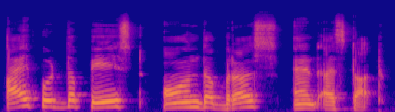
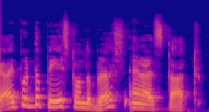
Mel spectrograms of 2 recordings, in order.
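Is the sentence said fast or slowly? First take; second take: slowly; fast. First: The sentence is spoken slowly and carefully. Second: The sentence is spoken quickly and fluently. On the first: The speaker is still learning the sentence. "शुरुआत में ... शायद आप ऐसे बोलोगे" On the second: The speaker has practised the sentence for days. "Speed में बोल लोगे"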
